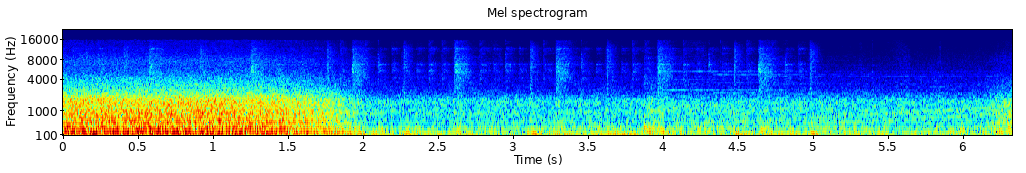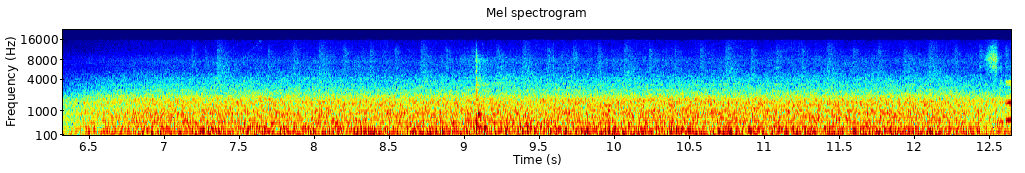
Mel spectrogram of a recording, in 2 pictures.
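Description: Background music with a dense, full sound. It drops away about two seconds in and comes back about six seconds in. In the quieter middle stretch, faint scattered clicks can be heard.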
